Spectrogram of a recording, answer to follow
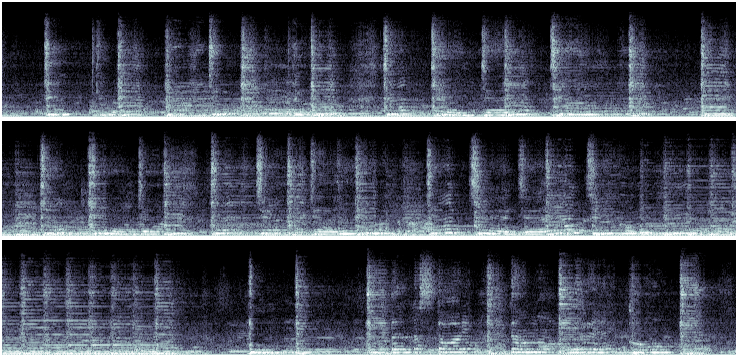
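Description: Acoustic guitar strummed steadily in a live song, with a voice singing over it.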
